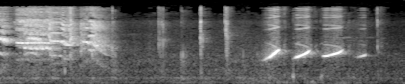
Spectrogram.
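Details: After an opening harsh, noisy squawk, a parrot produces a quick series of three bright rising whistled notes and a softer fourth, spaced about a quarter second apart.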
